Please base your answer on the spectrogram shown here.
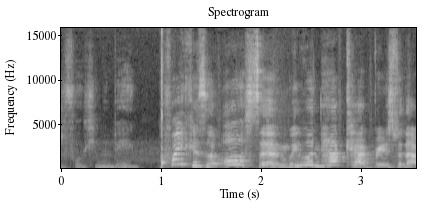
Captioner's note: air popping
